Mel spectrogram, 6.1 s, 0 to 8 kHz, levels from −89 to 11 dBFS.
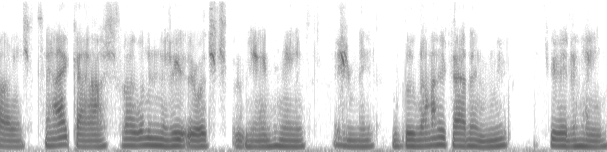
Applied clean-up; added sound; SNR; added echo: neural diffusion model UNIVERSE++.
